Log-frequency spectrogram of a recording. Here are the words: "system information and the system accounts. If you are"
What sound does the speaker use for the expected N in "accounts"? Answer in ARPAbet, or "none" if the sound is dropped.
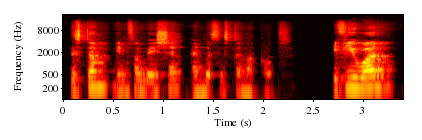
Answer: none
